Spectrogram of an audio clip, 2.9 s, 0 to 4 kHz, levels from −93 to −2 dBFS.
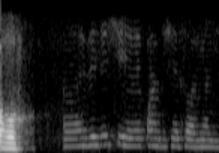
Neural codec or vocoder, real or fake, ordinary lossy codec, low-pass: none; real; none; 3.6 kHz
